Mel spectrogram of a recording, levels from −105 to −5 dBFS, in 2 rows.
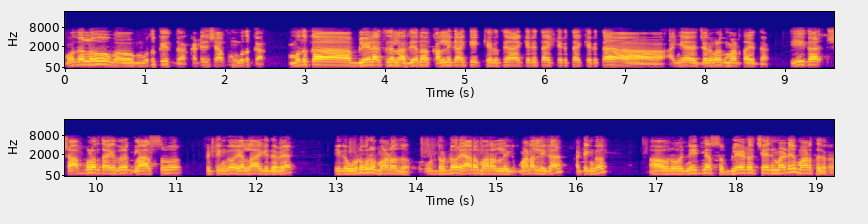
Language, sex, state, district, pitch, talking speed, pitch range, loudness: Kannada, male, Karnataka, Bellary, 160 Hz, 130 wpm, 150-170 Hz, -16 LUFS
